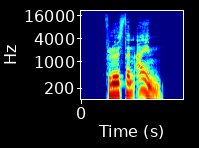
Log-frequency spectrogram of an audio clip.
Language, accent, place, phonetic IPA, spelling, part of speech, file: German, Germany, Berlin, [ˌfløːstn̩ ˈaɪ̯n], flößten ein, verb, De-flößten ein.ogg
- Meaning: inflection of einflößen: 1. first/third-person plural preterite 2. first/third-person plural subjunctive II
